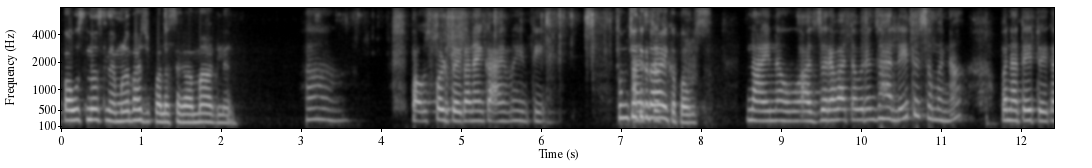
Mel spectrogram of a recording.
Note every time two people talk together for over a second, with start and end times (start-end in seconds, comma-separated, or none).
none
